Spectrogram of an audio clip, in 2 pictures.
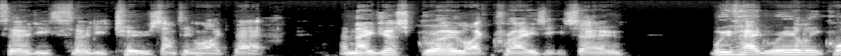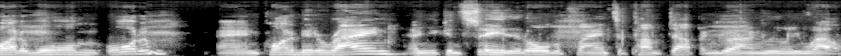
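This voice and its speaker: With a dry, close sound and no echo, a man speaks in a normal speaking voice at medium pitch, moderate pace and ordinary pitch variation. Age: 60s. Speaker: cactus nursery owner. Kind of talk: garden tour on a live stream.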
